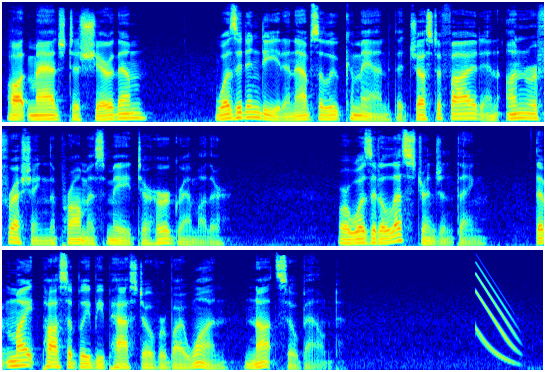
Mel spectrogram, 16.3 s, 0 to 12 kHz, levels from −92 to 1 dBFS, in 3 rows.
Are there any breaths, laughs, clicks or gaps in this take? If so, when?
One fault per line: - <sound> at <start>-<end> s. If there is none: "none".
- chirp at 15.6-16.1 s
